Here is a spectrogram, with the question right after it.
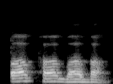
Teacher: બંને હોઠ ભેગા થઈને ઉચ્ચારણ થાય છે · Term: ઓષ્ઠ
